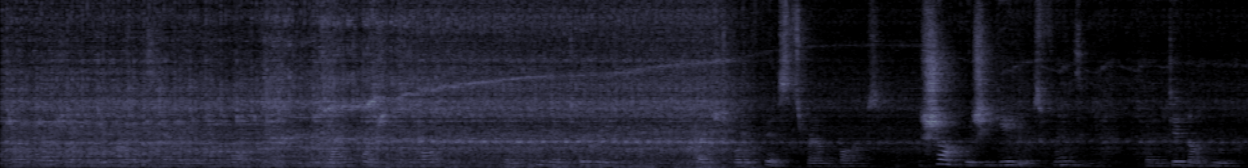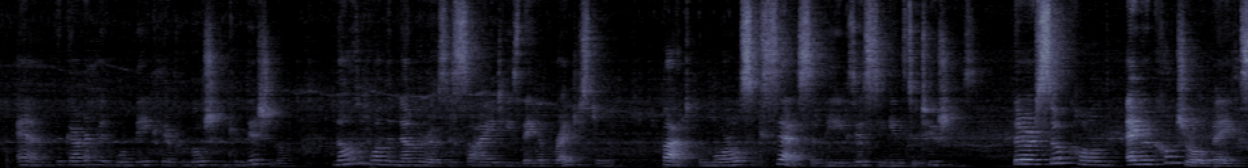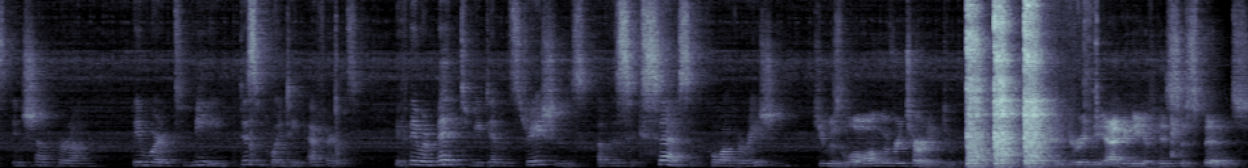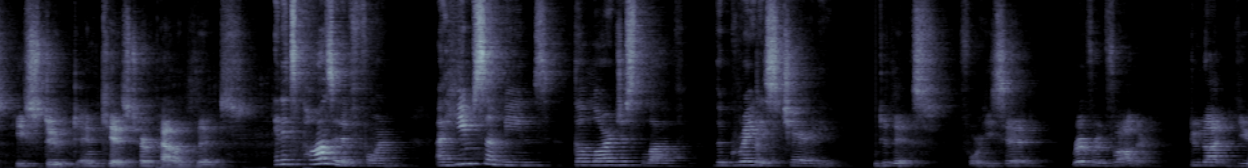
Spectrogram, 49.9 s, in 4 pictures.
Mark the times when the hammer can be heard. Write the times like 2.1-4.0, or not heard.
34.6-35.5, 36.2-36.8.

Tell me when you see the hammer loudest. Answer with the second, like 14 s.
35 s.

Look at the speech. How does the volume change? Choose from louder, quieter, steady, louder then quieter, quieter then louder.
louder.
